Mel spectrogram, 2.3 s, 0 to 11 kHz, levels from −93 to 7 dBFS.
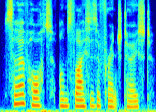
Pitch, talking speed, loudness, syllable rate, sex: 195 Hz, 180 wpm, -18 LUFS, 4.2 syllables/s, female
